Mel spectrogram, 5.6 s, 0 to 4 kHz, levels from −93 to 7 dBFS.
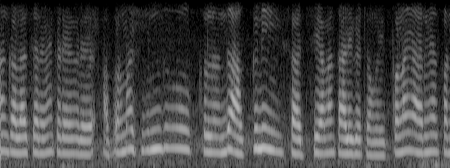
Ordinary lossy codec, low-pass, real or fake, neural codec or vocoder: Opus, 16 kbps; 3.6 kHz; real; none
